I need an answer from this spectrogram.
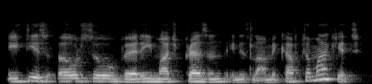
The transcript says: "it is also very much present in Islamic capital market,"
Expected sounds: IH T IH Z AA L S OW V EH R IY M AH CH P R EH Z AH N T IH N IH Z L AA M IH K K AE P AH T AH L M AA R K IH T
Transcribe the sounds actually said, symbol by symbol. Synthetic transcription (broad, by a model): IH T IH Z AA L S OW V EH R IY M AH CH P R EH Z AH N T IH N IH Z L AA M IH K K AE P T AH M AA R K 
